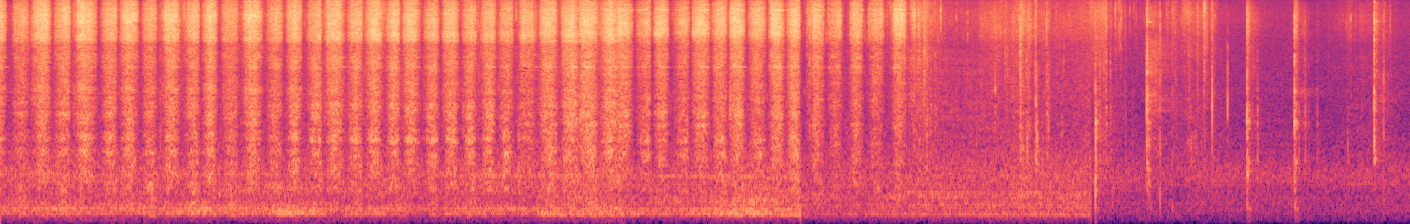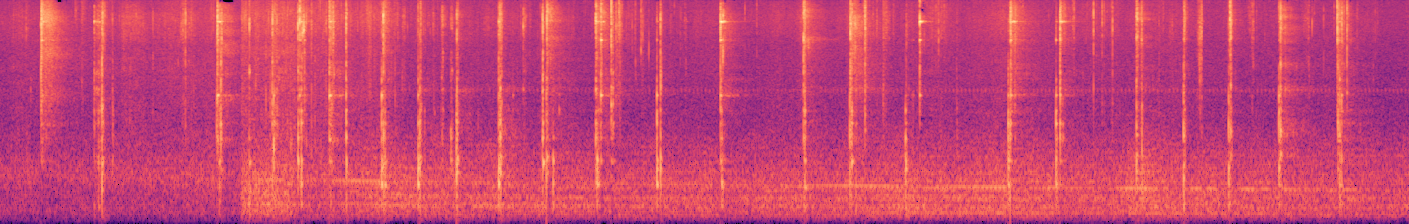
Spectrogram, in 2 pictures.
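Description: Hand saw cutting through a wooden pole in rapid back-and-forth strokes, stopping about eight or nine seconds in. After that, a hatchet knocks on the cut pole in separate sharp strikes, about one or two a second, trimming it.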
